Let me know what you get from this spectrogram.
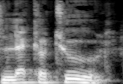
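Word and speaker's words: Le Couteulx: So I know the French don't pronounce everything. So it's uh you get here and it's legal talks, but it's French and it's Leotu.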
